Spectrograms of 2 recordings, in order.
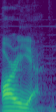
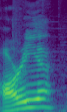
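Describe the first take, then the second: First: The name has no 'ee' sound in it. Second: The name has an 'ee' sound in it. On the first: The speaker calls it right. "the rightful way to say it is Arya. No E" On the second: The speaker calls it wrong. "I think I've been calling her Arya"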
